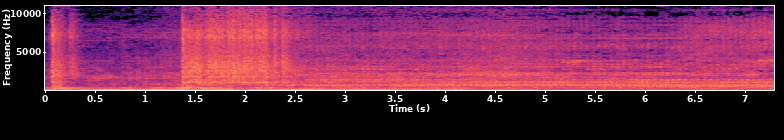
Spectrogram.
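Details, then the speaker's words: Hero Maestro Edge BS6 scooter started after sitting two to three days, quick start and brief rev, then a steady, even idle with no stumbling; normal idle after fixing the hard-start fault. "வண்டி வந்து ஹைட்லிங்ல வந்து கரெக்டா வந்து ஓடிட்டு இருக்கு இப்பதான் வந்து ஒரு ரெண்டு மூணு நாள் கழிச்சு நம்ம வந்து ஸ்டார்ட் பண்றோம் பக்காவா வந்து ஹைலிங்கும் கரெக்டா ஓடுது"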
